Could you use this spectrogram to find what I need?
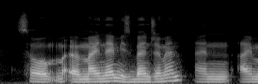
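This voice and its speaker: With a French accent, a man speaks at a moderate pace in a medium-pitched voice with a dark, mellow tone. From France. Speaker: cloud solutions architect, conference speaker. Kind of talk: technical conference talk. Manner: hesitant, many fillers.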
